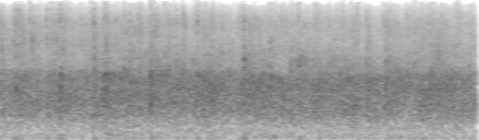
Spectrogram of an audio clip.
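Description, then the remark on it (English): Steady applause from a crowd, a dense, continuous patter of many hands clapping at an even loudness throughout, with no voices standing out above it. “Can we give a round of applause to...”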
